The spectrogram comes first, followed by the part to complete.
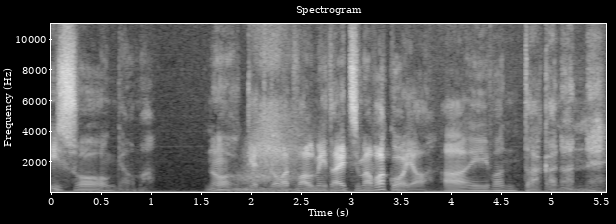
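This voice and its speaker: Over clear background noise, a man does a put-on character voice, raspy and very deep in pitch, with very wide pitch swings. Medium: dub.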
